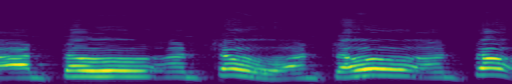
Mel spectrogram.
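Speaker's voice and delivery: "เตอ" high and loud, its tone varied each time; alternative tone readings. Shown as a demonstration. Teacher offering learners any reading, เตอ loud in varying tones. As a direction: stress "เตอ" loudly, trying one tone after another. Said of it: "สุดแล้วแต่ท่านจะอ่าน".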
